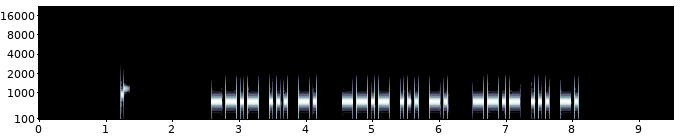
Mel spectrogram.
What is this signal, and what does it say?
Morse code, heard as a keyed tone, about 22 wpm, 700 Hz. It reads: QSN QSN QSN
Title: Q-Codes Repeated 3x 22wpm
